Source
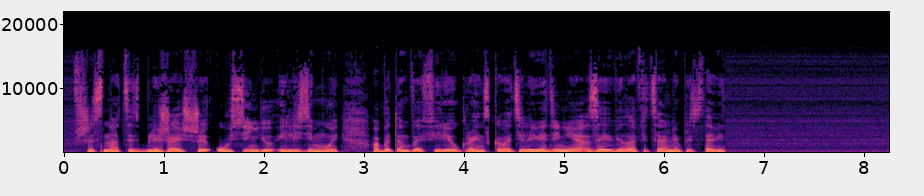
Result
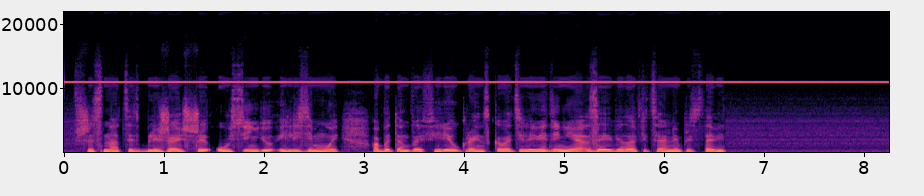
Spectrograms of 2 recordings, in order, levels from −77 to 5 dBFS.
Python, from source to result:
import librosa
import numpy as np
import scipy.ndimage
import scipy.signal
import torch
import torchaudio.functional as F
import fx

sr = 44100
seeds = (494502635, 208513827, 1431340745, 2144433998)

y = fx.transient(x, sr, attack_db=-2, sustain_db=2, at=(5.63, 6.23))
y = fx.high_shelf(y, sr, hz=3800.0, db=8.5)
y = fx.pwm(y, sr, carrier_hz=11000.0)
